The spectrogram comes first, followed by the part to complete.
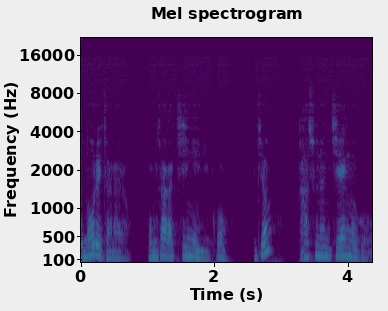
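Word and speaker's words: Sänger: 민네장을 만들고 부르는 사람은 민네 쟁어, 독일어로 쟁어 하면은 가수죠. 동사가 징엔, 명사가 장, 사람이면 음라우트 붙었기 때문에 에 발음해야 되니까 쟁어입니다.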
